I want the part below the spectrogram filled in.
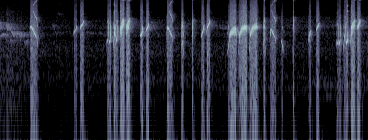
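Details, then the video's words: Hair-crested drongo lure calls: a varied run of short upslurred whistles, harsh chattering bursts and metallic notes in irregular clusters, with brief pauses between phrases. "Suara Pikat Burung Gentolang / Srigunting Kantil"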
